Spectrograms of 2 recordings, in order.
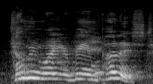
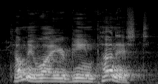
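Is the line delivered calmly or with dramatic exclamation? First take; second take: dramatic; calm. First: It is delivered dramatically, like an exclamation. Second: It is delivered calmly, without exclamation.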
